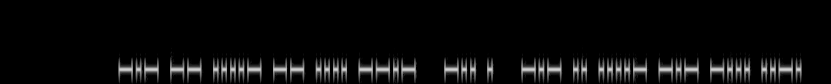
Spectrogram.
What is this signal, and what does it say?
Morse code, heard as a keyed tone, about 28 wpm, 700 Hz. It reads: KM4MHQ DE KI4KBF
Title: USA Callsign DE Callsign - 6 Characters - 28wpm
